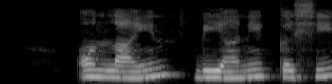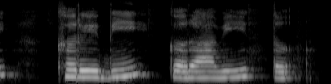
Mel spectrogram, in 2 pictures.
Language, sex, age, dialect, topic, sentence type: Marathi, female, 31-35, Northern Konkan, agriculture, statement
